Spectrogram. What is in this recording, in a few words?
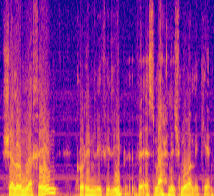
Hebrew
